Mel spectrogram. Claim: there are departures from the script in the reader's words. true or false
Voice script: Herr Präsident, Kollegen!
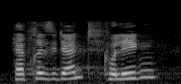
false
